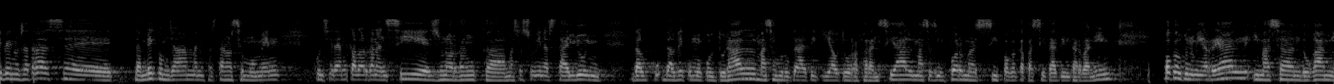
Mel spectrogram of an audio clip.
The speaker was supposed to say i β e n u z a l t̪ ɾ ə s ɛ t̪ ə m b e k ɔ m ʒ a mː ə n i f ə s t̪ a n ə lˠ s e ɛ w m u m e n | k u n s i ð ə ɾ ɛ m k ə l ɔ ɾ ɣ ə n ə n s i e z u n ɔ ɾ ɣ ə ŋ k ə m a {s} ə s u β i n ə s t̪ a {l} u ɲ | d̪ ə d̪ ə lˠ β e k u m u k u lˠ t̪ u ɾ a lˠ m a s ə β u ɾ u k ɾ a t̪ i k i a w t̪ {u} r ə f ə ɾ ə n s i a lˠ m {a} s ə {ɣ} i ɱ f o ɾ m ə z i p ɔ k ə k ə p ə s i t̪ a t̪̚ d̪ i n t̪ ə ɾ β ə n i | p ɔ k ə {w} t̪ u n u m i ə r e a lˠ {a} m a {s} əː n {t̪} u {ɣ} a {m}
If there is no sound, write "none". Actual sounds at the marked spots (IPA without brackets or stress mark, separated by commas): s, ʎ, u, a, z, w, i, s, d̪, ɣ, m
